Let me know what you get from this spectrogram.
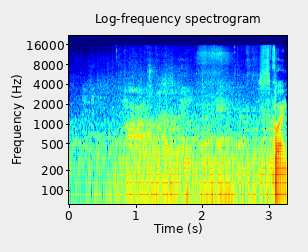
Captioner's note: people talking in the crowd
